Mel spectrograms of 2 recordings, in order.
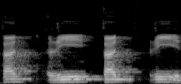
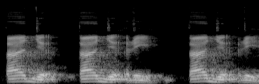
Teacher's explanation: ada Jim sukun kita baca dengan pantulan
